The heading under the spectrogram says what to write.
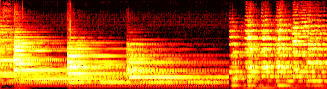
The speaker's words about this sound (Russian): Зазвонили колокола.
